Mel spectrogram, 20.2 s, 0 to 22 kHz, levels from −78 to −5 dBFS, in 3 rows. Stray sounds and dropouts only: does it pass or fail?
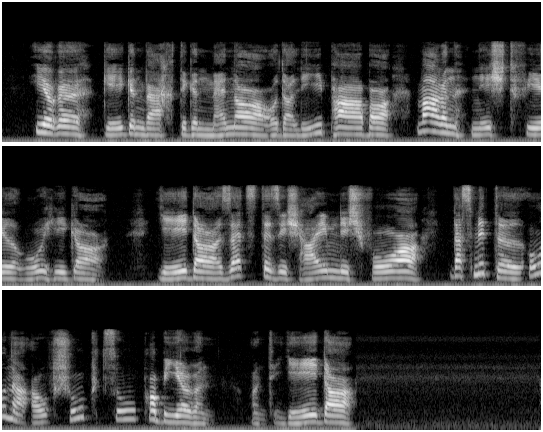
pass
